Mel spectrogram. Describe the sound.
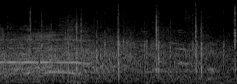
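Faint clapping from a church audience: a soft, dense patter that thins out into a few scattered individual claps toward the end, with a voice briefly heard near the start.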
